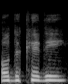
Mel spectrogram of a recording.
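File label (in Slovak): "odkedy", Slovak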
